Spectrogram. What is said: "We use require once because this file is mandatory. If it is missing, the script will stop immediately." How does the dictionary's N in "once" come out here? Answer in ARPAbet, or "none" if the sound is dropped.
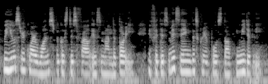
N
